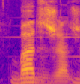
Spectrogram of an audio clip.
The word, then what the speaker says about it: Bajaj: Вот как правильно произносится название? Баджаджа.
